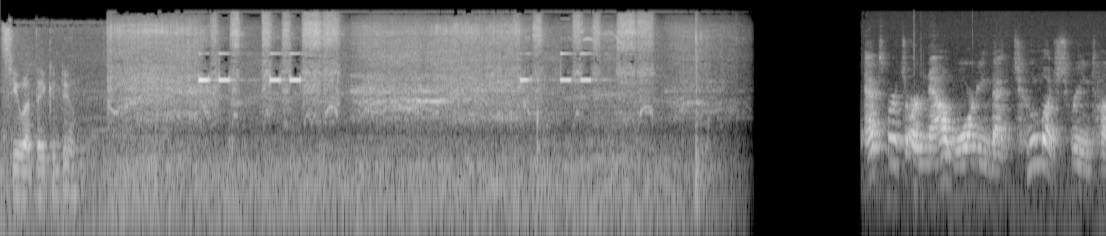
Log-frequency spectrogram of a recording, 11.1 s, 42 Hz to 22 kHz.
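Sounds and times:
small gear motors whirring: 0:01.0 - 0:07.6
short high beeps: 0:02.0 - 0:03.2, 0:05.2 - 0:06.1.

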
